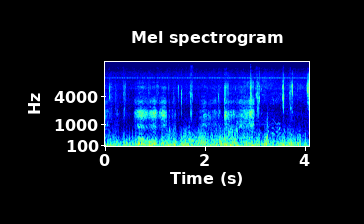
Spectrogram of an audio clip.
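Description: Boots squelching and sucking in thick, wet flood mud with each step, over a low wind rumble on the microphone.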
